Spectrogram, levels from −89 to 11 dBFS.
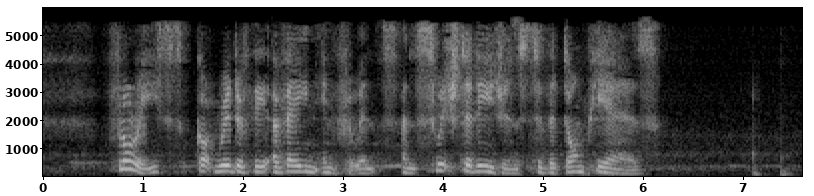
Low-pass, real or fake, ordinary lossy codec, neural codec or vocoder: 5.4 kHz; fake; AAC, 24 kbps; codec, 16 kHz in and 24 kHz out, 1 kbps, XY-Tokenizer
